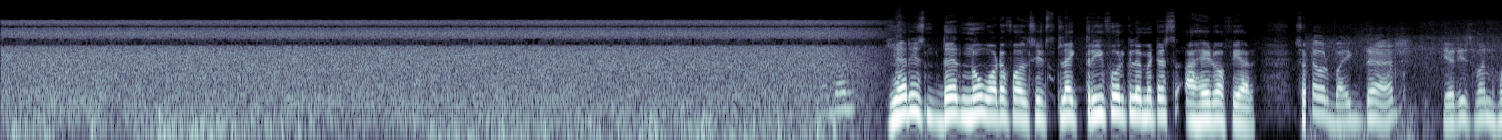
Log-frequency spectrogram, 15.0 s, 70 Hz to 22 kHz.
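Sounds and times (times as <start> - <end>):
waterfall rushing: 0.0 - 8.9.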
